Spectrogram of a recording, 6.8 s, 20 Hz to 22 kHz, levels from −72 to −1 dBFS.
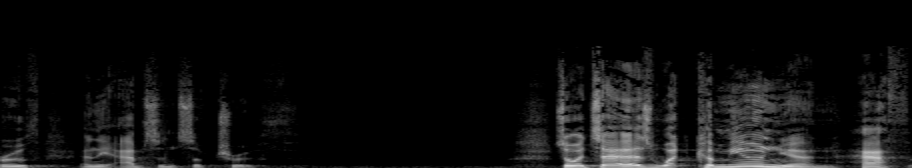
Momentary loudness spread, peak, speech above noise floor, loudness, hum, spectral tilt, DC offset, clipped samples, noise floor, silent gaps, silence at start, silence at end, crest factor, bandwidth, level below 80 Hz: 18 LU; -4 dBFS; 44 dB; -23 LUFS; none; -4 dB/octave; under 0.1%; under 0.1%; -68 dBFS; none; 0 s; 0.05 s; 22 dB; 16 kHz; -72 dBFS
